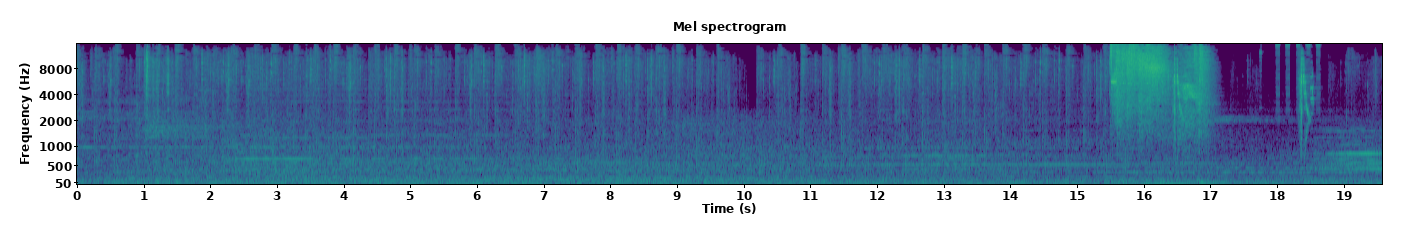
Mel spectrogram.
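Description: Heavy footsteps clank on a metal floor.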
